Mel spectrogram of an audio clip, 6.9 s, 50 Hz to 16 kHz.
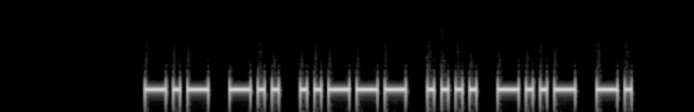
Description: Morse code, heard as a keyed tone, about 17 wpm, 700 Hz. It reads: KD2HXN
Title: USA Call Signs - 6 Characters - Repeated 3x - 17wpm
